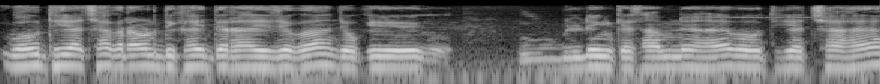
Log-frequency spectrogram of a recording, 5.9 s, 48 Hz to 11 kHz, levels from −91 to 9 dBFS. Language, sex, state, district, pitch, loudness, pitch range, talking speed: Hindi, male, Chhattisgarh, Balrampur, 145 Hz, -14 LUFS, 140-155 Hz, 205 wpm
